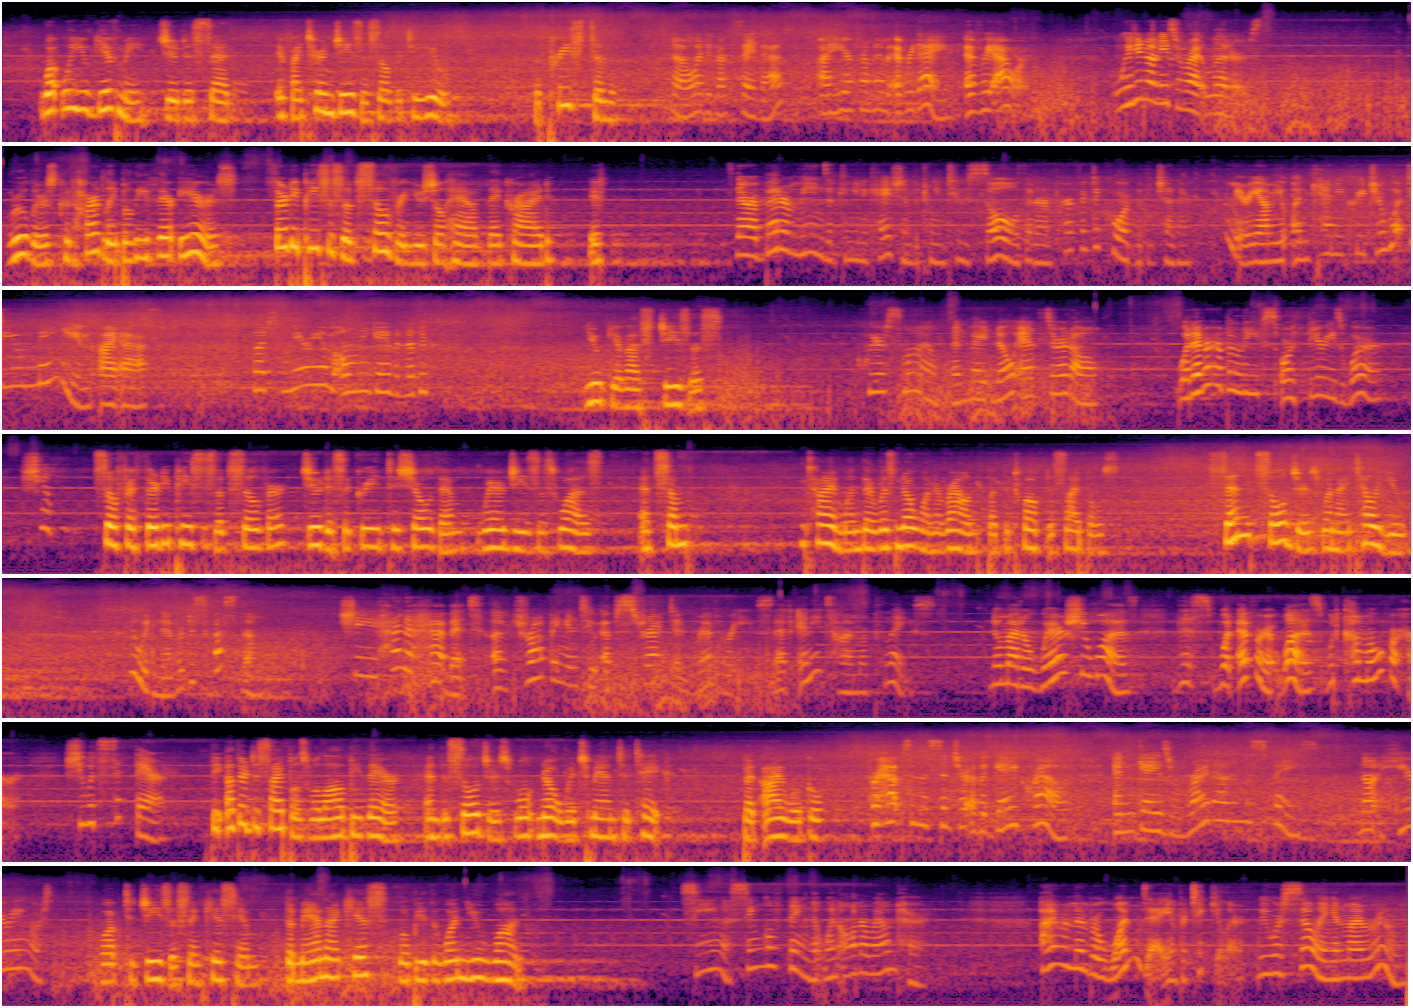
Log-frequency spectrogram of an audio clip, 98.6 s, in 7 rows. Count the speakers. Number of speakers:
2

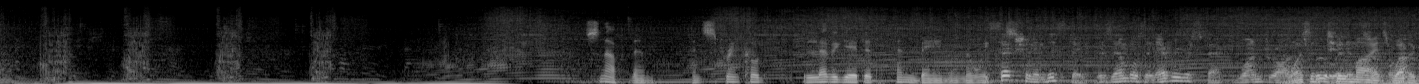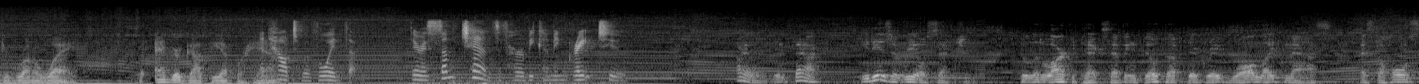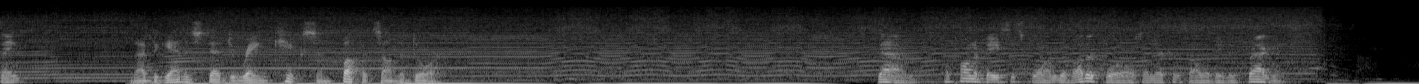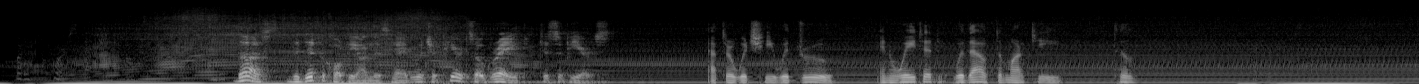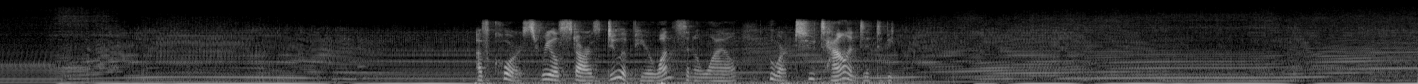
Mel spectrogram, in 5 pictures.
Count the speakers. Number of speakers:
5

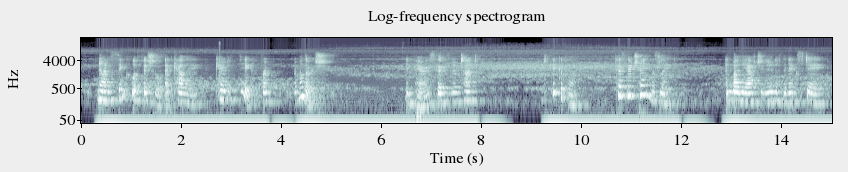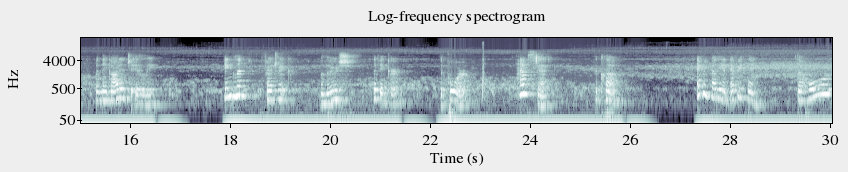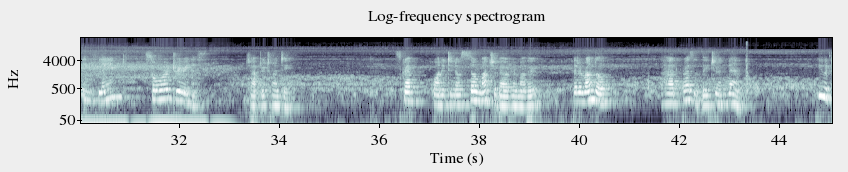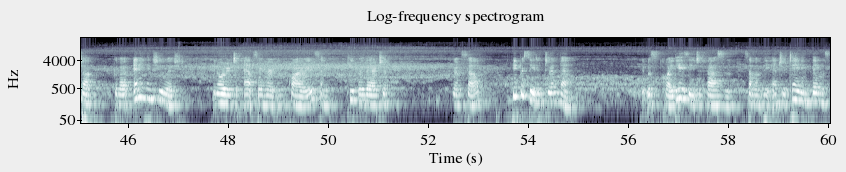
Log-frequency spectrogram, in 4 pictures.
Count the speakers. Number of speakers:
1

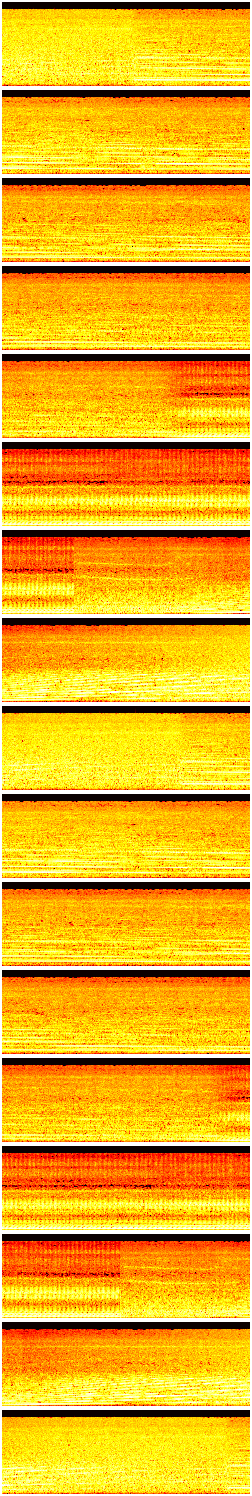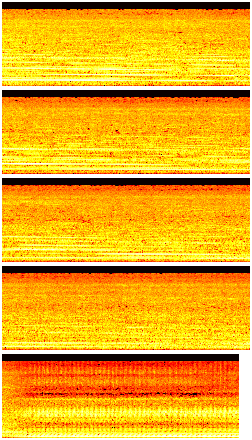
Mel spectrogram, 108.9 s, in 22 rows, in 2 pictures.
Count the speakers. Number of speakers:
0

